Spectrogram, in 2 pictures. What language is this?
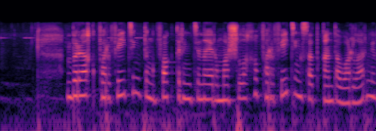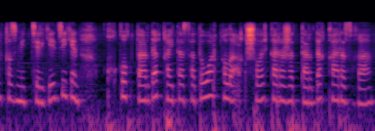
Kazakh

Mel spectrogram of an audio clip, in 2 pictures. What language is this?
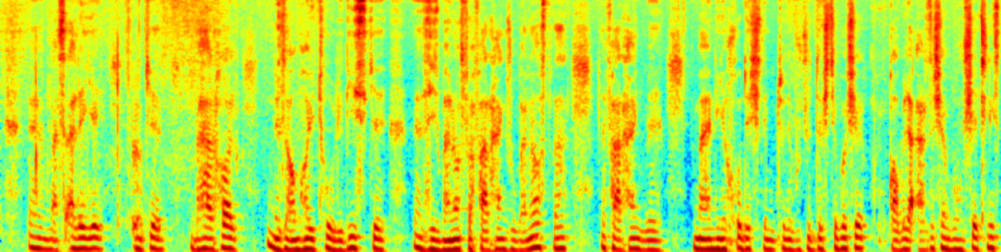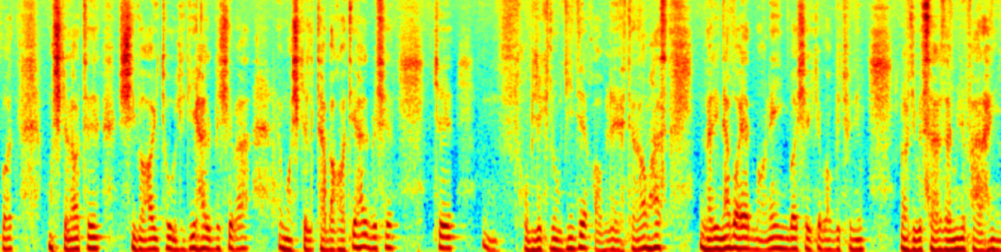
Persian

